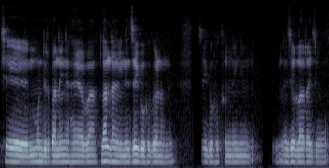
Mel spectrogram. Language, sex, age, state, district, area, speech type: Bodo, male, 45-60, Assam, Kokrajhar, rural, spontaneous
